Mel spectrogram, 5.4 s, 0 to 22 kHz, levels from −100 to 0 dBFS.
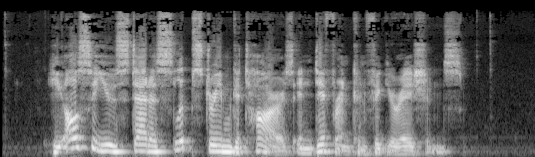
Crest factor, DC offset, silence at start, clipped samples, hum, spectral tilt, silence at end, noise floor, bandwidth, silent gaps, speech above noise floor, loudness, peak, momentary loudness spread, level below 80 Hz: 14 dB; under 0.1%; 0.5 s; under 0.1%; none; -4 dB/octave; 0.75 s; -52 dBFS; 16.5 kHz; none; 39 dB; -13 LUFS; 0 dBFS; 8 LU; -48 dBFS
